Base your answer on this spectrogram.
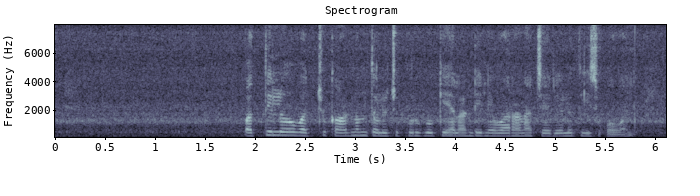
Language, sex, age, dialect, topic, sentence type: Telugu, female, 25-30, Central/Coastal, agriculture, question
